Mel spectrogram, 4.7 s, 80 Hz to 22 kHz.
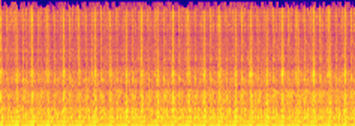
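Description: A Huskylock 1003LCD serger runs steadily while sewing a tri needle coverstitch, its motor humming with a fast, even mechanical whir and rapid needle chatter that holds constant and close throughout.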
